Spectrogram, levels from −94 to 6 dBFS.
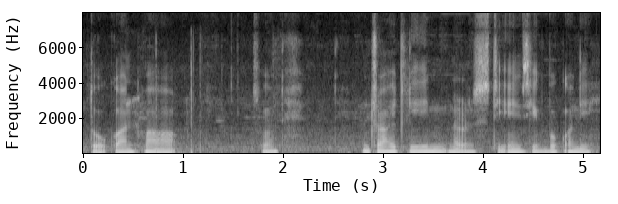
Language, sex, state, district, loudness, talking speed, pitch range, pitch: Mizo, male, Mizoram, Aizawl, -17 LUFS, 125 wpm, 125-135 Hz, 130 Hz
